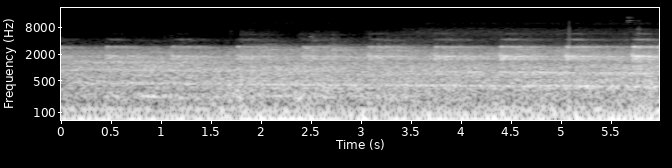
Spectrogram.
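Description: Amtrak ACS-64 electric locomotive and its passenger train approaching at speed on the near track: a loud, steady rumble of wheels on rail as it draws close.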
